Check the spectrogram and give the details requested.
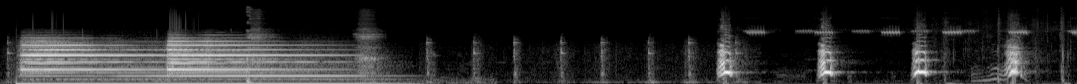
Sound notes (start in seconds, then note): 0.0 clock strikes two; 9.0 dog barks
